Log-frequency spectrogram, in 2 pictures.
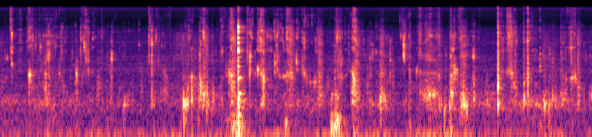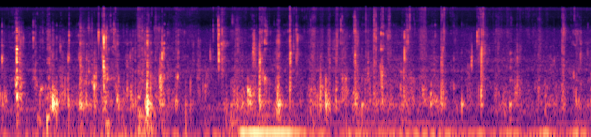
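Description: Close-miked chewing and biting, with irregular crunches and clicks, as a man eats Korean-style pig ears and fried potatoes, then bites into a slice of pizza near the end.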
